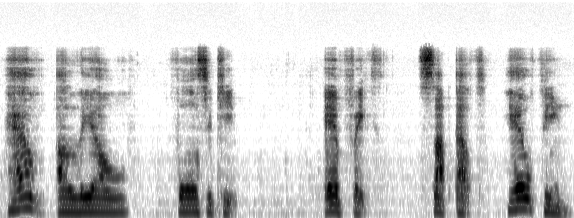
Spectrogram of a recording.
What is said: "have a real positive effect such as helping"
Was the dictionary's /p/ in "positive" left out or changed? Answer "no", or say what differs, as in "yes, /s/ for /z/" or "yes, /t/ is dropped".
yes, /f/ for /p/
